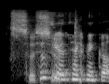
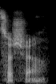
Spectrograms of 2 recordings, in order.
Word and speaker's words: socio-technical: So this word that is difficult to pronounce, socio-tech, Socio-technical. Yeah. socio-tech. It's socio, not social, social Well, technical.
